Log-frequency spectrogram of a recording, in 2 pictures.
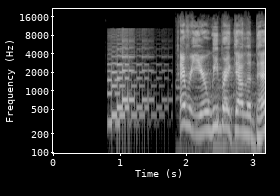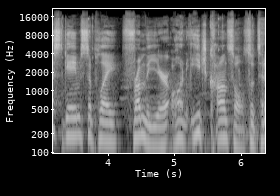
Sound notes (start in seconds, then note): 0.8 digital chiming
